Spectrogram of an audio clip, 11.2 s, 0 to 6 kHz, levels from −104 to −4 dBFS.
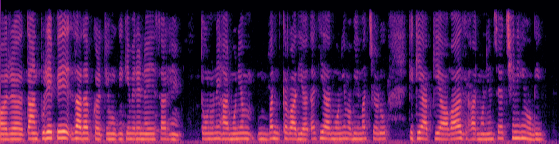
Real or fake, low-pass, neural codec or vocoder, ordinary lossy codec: real; 5.4 kHz; none; none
